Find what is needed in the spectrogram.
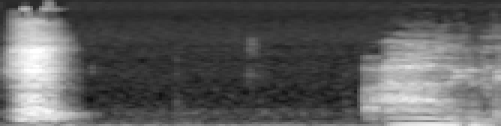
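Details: Person with morning allergies, nose tickly since waking and trigger unknown: one short, breathy sneeze, then a pause and a voiced sigh or groan. Allergic sneezing.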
